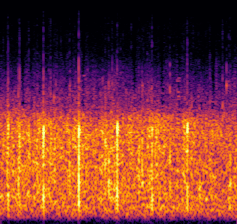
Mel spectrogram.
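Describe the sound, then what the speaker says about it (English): Steady applause at a New York governor's news conference honoring the National Guard, a continuous wash of clapping from a gathered audience with a few sharper individual claps standing out, moderately loud and unbroken. "Let's give another round of applause to the National Guard and to Alan Steele and all the people,"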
